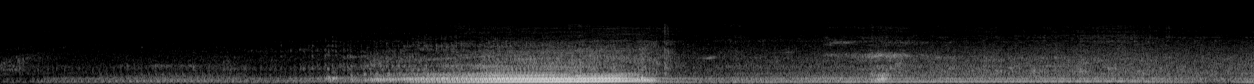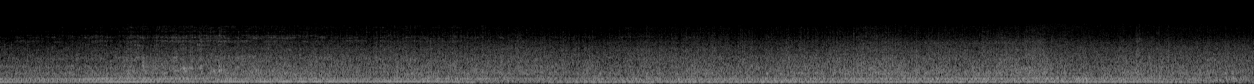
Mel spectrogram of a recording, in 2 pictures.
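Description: Harley-Davidson Fat Boy's V-twin engine pulling away from a stop, loudest under hard acceleration about four to six seconds in, then dropping back briefly twice, about six and a half and twelve seconds in, as it shifts up. It settles into a steady cruise with wind rushing over the microphone.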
